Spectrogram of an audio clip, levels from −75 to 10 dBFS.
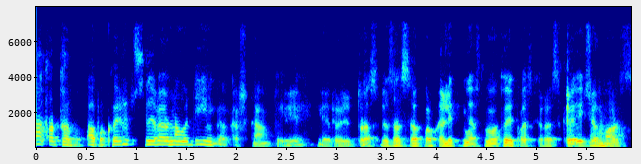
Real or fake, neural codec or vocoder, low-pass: fake; codec, 24 kHz, 1.5 kbps, HILCodec; 7.2 kHz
